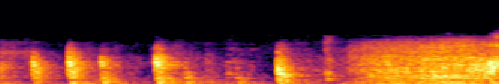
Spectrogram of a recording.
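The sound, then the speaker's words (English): Knuckles tapping on a wall while searching for a hidden release: a few hollow knocks at uneven intervals, followed by a steady noise that builds and holds at the end. “Now that we know what to look for, there must be a hidden release. Here, tap against every part of the wall. That's it. Keep tapping all over.”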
